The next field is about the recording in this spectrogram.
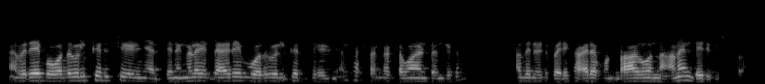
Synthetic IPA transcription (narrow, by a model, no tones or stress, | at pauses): ɐ̰ʋɐɾe̞bo̞ːd̪ʱɐʋɐɭkɐɾit͡ɕːɨkɐɻiɲːaːld͡ʑɐnɐŋːɐɭeelːaːʋɐɾe̞jumbo̞ːd̪ɐʋɐɭilkɐɾit͡ɕːɨkɐɻiɲːa̰ːlkʰɐʈːɐŋkɐʈːɐmaːjiɳʈːe̞ŋɡilum | ɐ̰ðino̞ɾupɐɾiha̰ːɾɐmuɳɖaːɣume̞nːa̰ːɳɨende̞oɾuʋiɕɐtɐm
